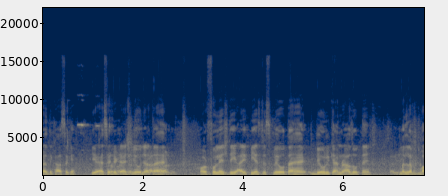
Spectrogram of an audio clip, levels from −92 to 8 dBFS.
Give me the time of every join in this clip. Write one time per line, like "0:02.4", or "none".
none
